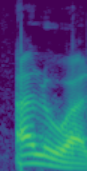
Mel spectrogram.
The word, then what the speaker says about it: aloha: Aloha les amis. Alo, oha, ra. Voilà les 3 syllabes que l'on retrouve dans le mot aloha et qui est très important de bien assimiler.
